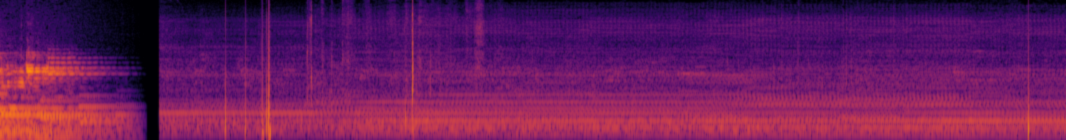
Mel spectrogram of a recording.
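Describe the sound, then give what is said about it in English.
A very high-tech espresso machine at a hotel runs with a steady, buzzing mechanical drone full of humming tones, broken by a few sharp clicks and ticks. It holds at an even level for over ten seconds. “Ladies and gentlemen, what you just heard was the sound of a very high-tech espresso machine found here at this particular hotel.”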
